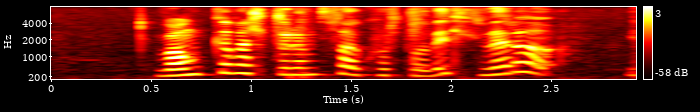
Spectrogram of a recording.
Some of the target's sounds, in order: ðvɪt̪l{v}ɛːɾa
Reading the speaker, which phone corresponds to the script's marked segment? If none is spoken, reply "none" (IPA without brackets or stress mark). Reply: v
